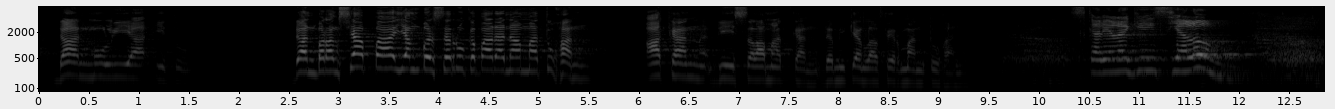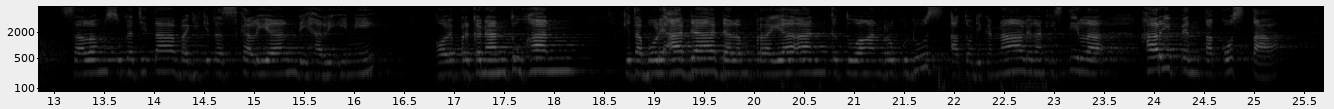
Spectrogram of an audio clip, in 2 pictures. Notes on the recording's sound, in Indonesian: Rekaman Kotbah Ibadah Minggu Pagi GKI KALVARI TEMBAGAPURA. Disiarkan oleh RSK 98.6 FM.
